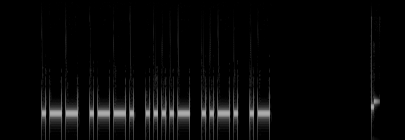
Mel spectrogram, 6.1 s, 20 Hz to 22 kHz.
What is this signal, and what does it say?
Morse code, heard as a keyed tone, about 20 wpm, 700 Hz. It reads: WP4FA
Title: USA Call Signs 20wpm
